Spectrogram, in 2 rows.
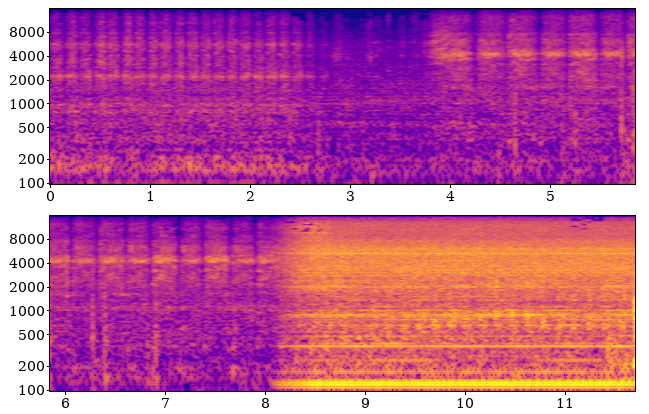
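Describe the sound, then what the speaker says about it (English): Hardness-testing files rasp and skate along the edge of a Go Mai cleaver forged from 80CrV2 and 15N20 steel, giving quiet scraping strokes that grow steadier, then a louder broadband rasp toward the end. "This blade just barely skated a 60 Rockwell file, and the 65 Rockwell file easily dug in"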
